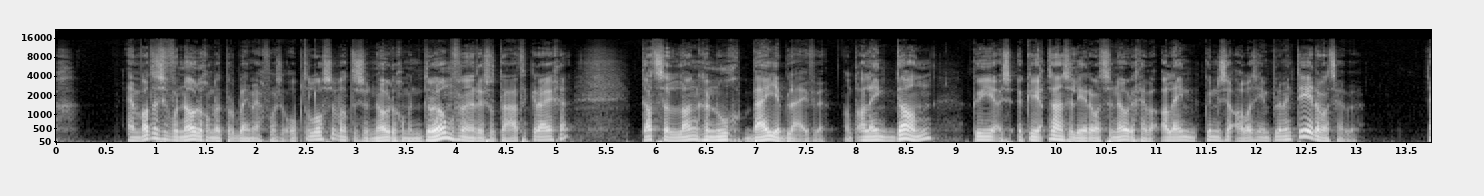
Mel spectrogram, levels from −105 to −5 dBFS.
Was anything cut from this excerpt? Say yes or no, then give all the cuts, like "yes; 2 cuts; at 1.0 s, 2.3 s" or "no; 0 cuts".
yes; 3 cuts; at 9.9 s, 11.4 s, 12.8 s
